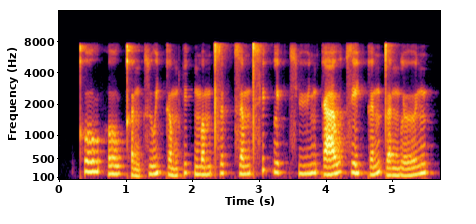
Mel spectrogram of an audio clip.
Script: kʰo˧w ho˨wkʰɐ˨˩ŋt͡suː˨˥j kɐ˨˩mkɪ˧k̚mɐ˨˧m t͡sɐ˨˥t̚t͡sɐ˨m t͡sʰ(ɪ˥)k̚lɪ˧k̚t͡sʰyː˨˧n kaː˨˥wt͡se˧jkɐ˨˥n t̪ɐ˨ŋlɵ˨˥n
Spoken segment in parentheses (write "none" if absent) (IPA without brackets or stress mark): ɪ˥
